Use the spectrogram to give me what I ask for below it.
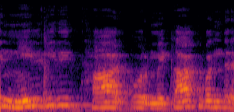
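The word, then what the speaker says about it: tahr: इस थार की जगह कई जगह तहर भी लिखा जाएगा, तो इंग्लिश में इसका उच्चारण थार होता है।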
